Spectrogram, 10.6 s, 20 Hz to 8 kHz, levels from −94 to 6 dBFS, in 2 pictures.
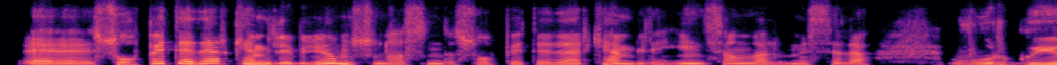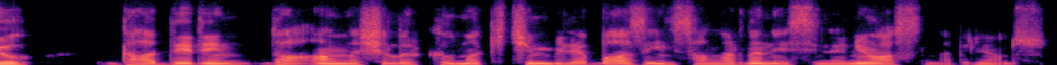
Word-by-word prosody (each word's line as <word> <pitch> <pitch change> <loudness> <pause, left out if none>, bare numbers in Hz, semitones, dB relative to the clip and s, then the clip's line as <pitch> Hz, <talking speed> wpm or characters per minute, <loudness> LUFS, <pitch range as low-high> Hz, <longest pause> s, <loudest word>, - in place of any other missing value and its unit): eee, 125 -3 +3
sohbet 260 - +2
ederken 255 - +5
bile 130 -2 +1
biliyor 270 +5 +4
musun 145 - +1
aslında, 110 +1 -5
sohbet 155 - -6
ederken 195 - +1
bile 115 - -7
insanlar 140 +1 -2
mesela 130 +3 -4 0.4
vurguyu 150 +9 +2 0.5
daha 170 -1 0
derin, 140 0 +2
daha 140 +3 0
anlaşılır 130 +3 +1
kılmak 135 +1 -3
için 140 -3 0
bile 125 +4 -4
bazı 140 +1 +1
insanlardan 115 +3 -2
esinleniyor 115 +7 -1
aslında, - - -7
biliyor - - -8
musun? - - -10
140 Hz, 150 wpm, -24 LUFS, 125-155 Hz, 0.5 s, ederken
